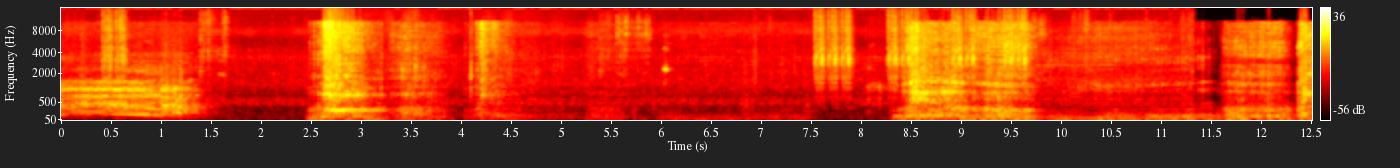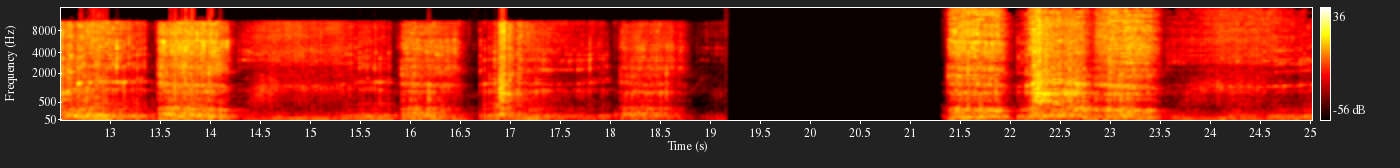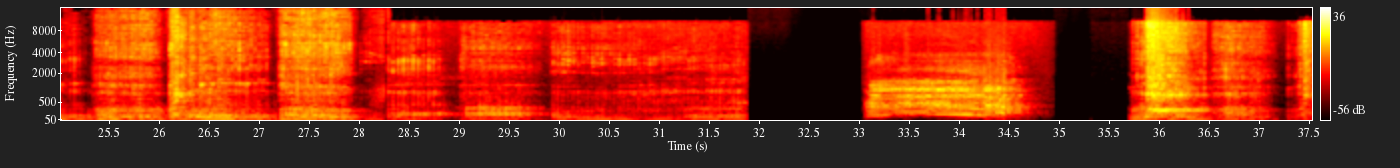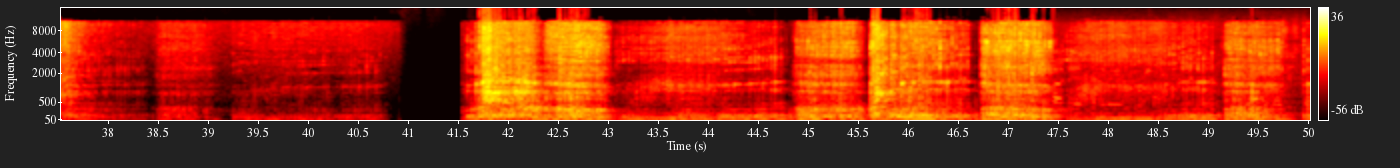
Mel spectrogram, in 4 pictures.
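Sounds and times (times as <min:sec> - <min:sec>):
lion roaring and grunting: 0:00.0 - 0:19.2, 0:21.4 - 0:31.9, 0:33.0 - 0:34.9, 0:35.7 - 0:40.9, 0:41.6 - 0:50.0.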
